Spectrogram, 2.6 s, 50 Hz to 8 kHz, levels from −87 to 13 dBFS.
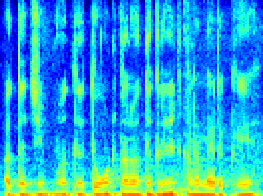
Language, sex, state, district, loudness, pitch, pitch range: Tamil, male, Tamil Nadu, Kanyakumari, -14 LUFS, 145 Hz, 135-150 Hz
